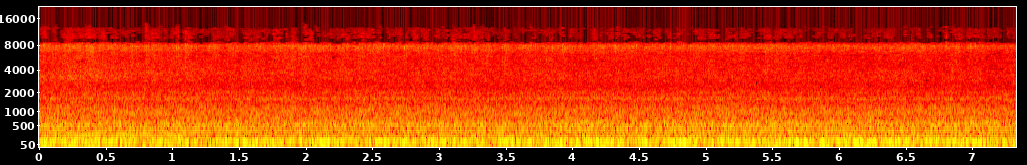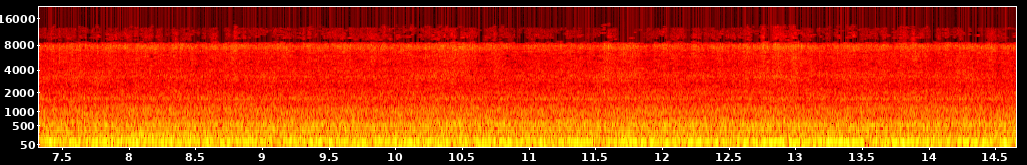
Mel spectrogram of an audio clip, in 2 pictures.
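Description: A car engine hums steadily with road noise from inside the car.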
